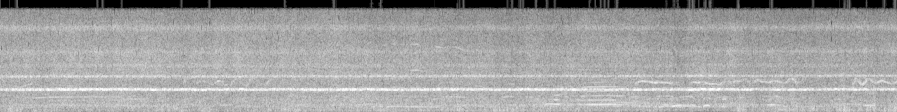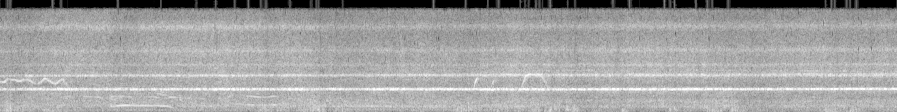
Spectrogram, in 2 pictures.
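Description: Loud, steady rush of wind and sea on the deck of a warship under way, with a constant high-pitched whine running unbroken through it.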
